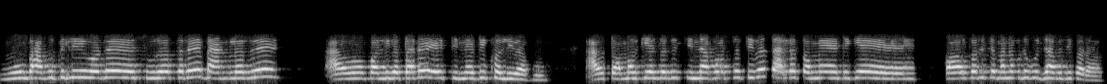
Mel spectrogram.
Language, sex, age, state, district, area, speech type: Odia, female, 30-45, Odisha, Khordha, rural, conversation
